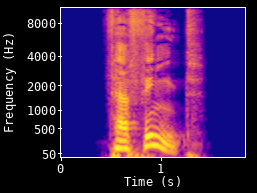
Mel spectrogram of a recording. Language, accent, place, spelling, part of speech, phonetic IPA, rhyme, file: German, Germany, Berlin, verfingt, verb, [fɛɐ̯ˈfɪŋt], -ɪŋt, De-verfingt.ogg
- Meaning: second-person plural preterite of verfangen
